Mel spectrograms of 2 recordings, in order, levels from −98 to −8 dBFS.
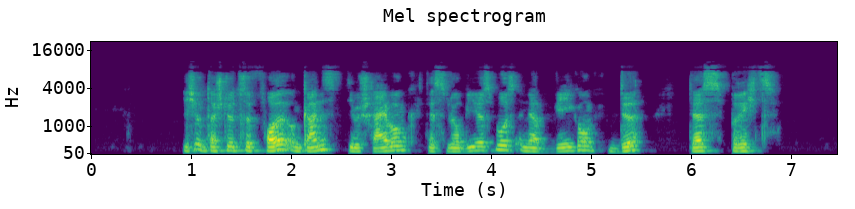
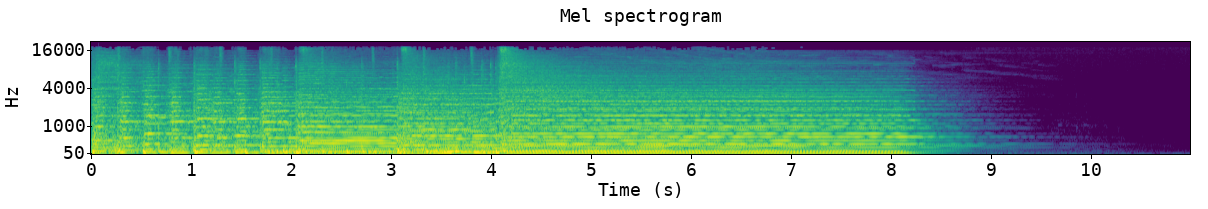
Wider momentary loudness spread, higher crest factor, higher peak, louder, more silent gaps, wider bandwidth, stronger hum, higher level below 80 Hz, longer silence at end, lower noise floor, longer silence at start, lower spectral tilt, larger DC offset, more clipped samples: first, 12 LU vs 4 LU; first, 22 dB vs 14 dB; about the same, -2 dBFS vs 0 dBFS; second, -22 LUFS vs -13 LUFS; neither; second, 9.2 kHz vs 18 kHz; neither; second, -66 dBFS vs -22 dBFS; second, 0.65 s vs 2.5 s; first, -87 dBFS vs -76 dBFS; first, 0.9 s vs 0 s; about the same, -5.5 dB/octave vs -5.5 dB/octave; neither; neither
